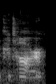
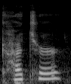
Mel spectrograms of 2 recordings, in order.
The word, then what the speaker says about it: Qatar: how you pronounce that is it cutter or Qatar how do you pronounce it I'm going with cutter cuz that's how I've heard it pronounced but I be uh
